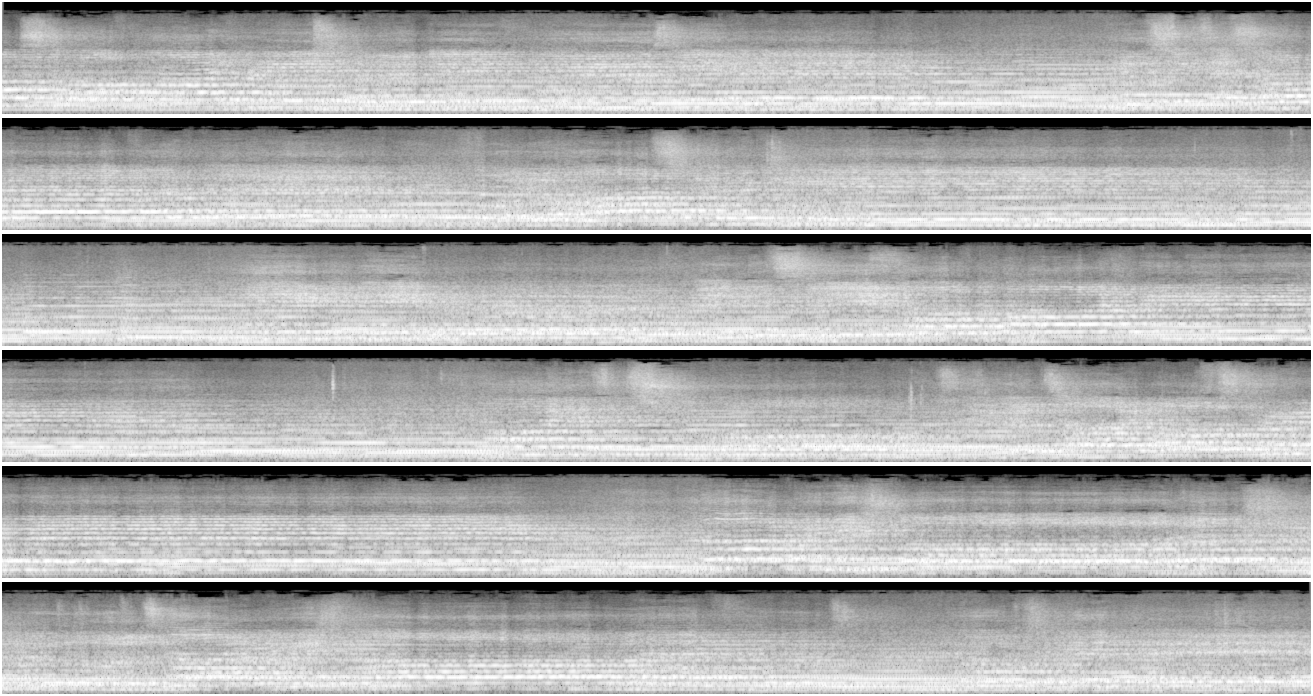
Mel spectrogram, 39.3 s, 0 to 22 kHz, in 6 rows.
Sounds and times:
Choir: 0:00.0 - 0:39.2.

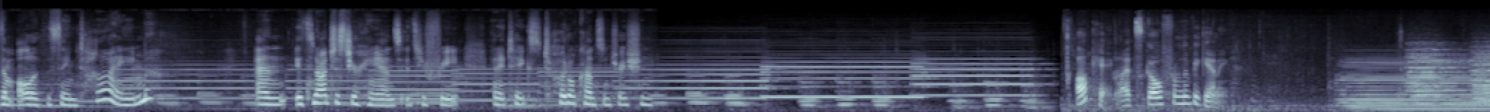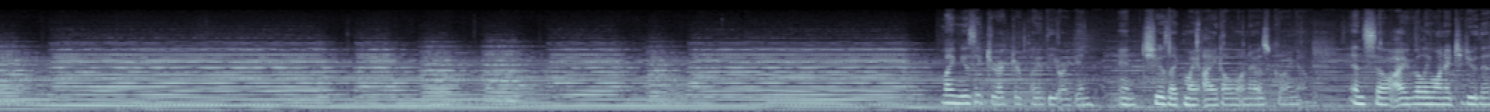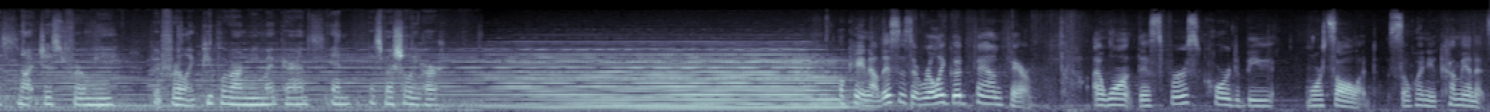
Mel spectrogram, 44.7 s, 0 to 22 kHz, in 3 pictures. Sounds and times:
Speech: 0:00.0 - 0:01.6, 0:02.6 - 0:06.6, 0:10.7 - 0:12.4, 0:24.3 - 0:34.2, 0:38.2 - 0:44.7
Piano: 0:01.2 - 0:10.6, 0:13.4 - 0:38.3.

